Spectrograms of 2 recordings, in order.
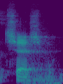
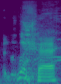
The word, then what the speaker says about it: Czech: B visor is a chesh beer these are my glasses it's pronounced check beer not ches beer idiot it's your opinion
